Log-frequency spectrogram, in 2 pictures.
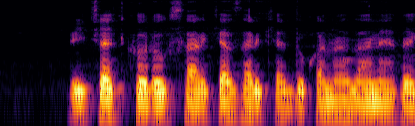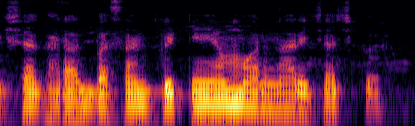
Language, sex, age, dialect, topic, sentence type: Marathi, male, 25-30, Southern Konkan, banking, statement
